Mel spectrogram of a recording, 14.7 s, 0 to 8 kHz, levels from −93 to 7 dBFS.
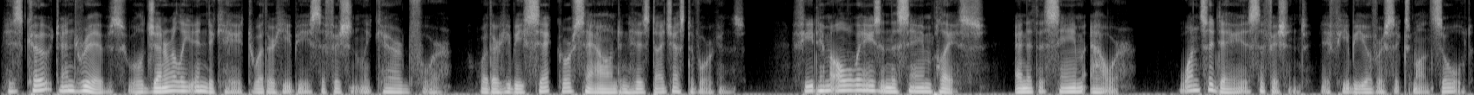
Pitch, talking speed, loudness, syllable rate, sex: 120 Hz, 190 wpm, -19 LUFS, 5.2 syllables/s, male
